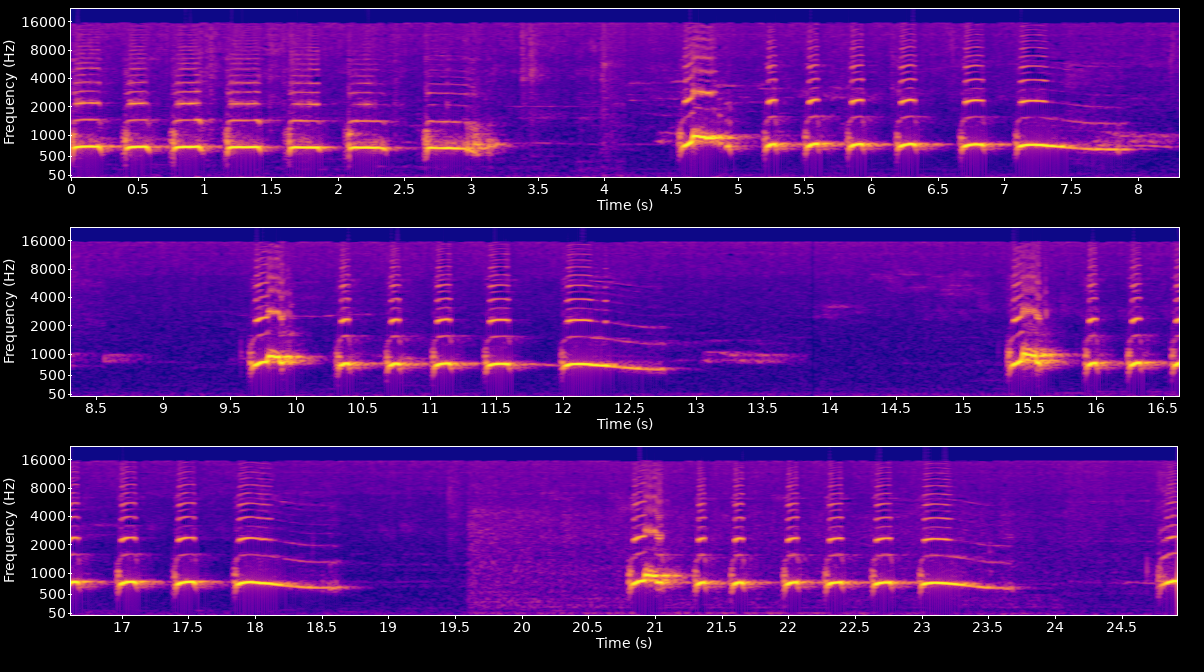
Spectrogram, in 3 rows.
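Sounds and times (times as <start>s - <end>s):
dove cooing: 0.0s - 3.5s, 4.4s - 8.9s, 9.6s - 13.8s, 15.3s - 18.9s, 20.7s - 24.0s, 24.6s - 24.9s.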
